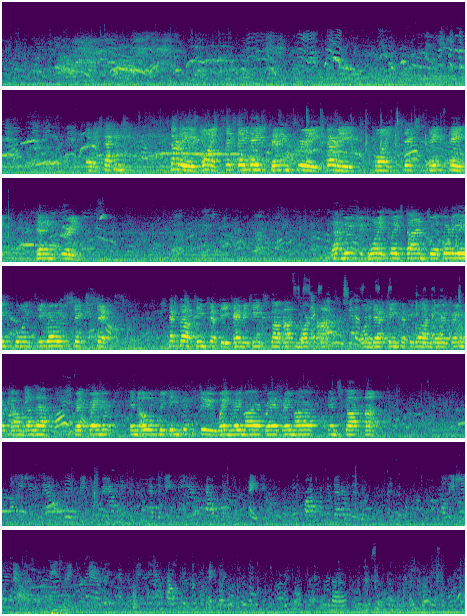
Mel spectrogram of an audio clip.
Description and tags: Announcer at a rodeo competition, ending with nice announcement for lady to please meet her family at the VCU tent.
